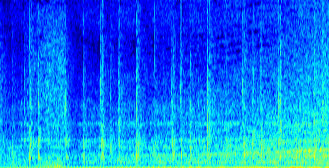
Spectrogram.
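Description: Produced logo-intro sound design: rapid irregular clicks and ticks over a deep bass rumble that swells, with a rising whine in the second half building to a loud whoosh at the end.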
